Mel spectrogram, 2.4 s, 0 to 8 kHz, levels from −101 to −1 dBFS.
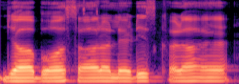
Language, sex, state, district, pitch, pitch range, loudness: Hindi, male, Jharkhand, Deoghar, 125 Hz, 120-125 Hz, -16 LUFS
